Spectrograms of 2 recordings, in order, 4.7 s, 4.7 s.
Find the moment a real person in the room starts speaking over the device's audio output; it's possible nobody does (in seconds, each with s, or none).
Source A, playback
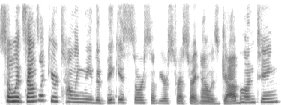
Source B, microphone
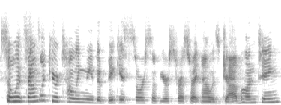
none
